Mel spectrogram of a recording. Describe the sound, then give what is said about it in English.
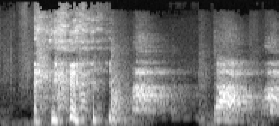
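The speaker's dog barks in a quick burst of three or four sharp barks, going nuts, followed by a stretch of muffled voice or vocal noise in the background. “My dog's going nuts.”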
